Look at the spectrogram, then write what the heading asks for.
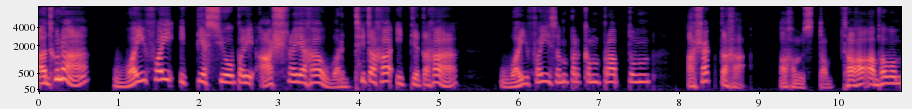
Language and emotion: Sanskrit, surprised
